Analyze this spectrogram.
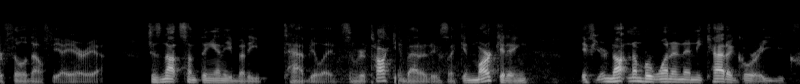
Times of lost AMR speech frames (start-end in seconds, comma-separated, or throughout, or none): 3.96-4.03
